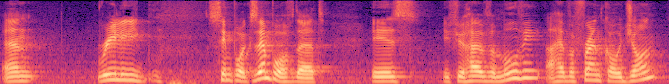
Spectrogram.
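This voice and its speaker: A man's voice: a little high, lively intonation, moderate pace. A man from Brazil giving a chatty, self-deprecating conference talk, often repeating words as he goes. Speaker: conference speaker. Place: conference hall.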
